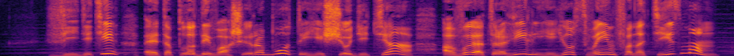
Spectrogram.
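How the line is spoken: Irritated, angry shout. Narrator (Russian): В раздражении он обратился к пресвитеру и с гневом закричал

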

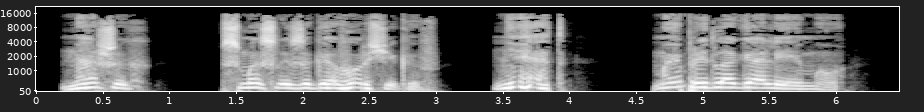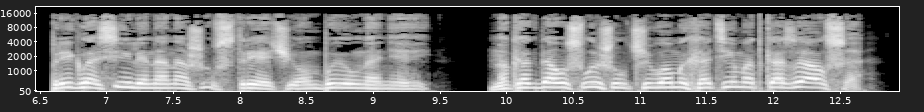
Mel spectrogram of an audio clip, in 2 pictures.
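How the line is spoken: Hoarse rasp. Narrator (Russian): хрипит Птахин

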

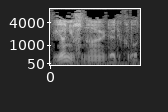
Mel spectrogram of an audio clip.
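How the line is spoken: Barely audible. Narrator (Russian): ответил он чуть слышно

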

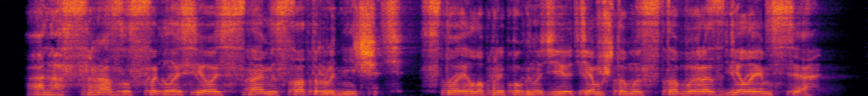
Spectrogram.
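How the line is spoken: Hissed. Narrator (Russian): прошипел Раззак

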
